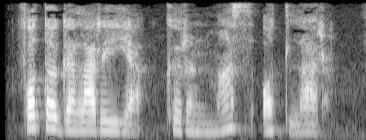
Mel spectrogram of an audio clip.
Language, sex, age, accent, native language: Uzbek, female, 18-24, Qashqadaryo, Uzbek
